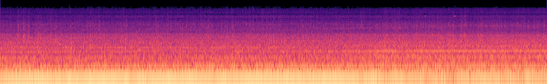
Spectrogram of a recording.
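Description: Steady low drone of a road vehicle's engine and tyre noise, heard from inside the cab while driving along.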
